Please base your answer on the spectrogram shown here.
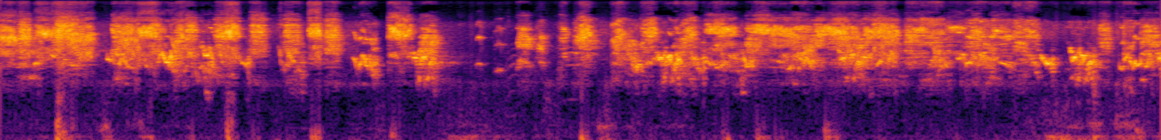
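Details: Breeding pair of budgerigars kept as pets, chattering continuously in dense, scratchy high chirps and warbles with brief pauses and faint low knocks underneath.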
